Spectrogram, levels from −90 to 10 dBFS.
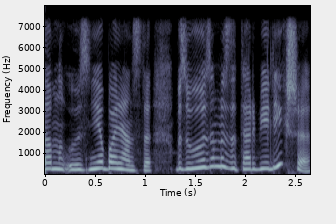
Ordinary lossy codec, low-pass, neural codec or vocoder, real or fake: none; 7.2 kHz; none; real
